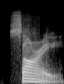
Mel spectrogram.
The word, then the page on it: saree: American English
